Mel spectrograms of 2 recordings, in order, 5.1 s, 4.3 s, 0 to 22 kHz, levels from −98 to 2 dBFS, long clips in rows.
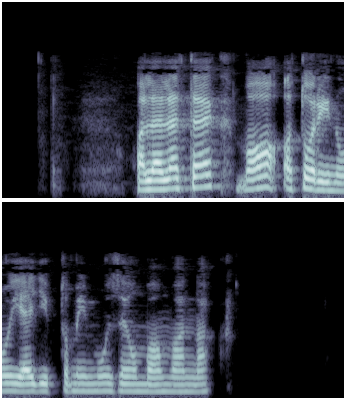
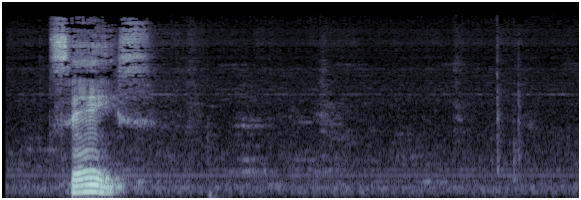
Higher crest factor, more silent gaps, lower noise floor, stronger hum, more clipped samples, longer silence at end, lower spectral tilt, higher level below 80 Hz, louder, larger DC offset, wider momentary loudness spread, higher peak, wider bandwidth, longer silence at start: second, 16 dB vs 22 dB; neither; about the same, -55 dBFS vs -57 dBFS; neither; neither; second, 1 s vs 3.25 s; first, -6 dB/octave vs -4 dB/octave; about the same, -62 dBFS vs -64 dBFS; first, -16 LUFS vs -23 LUFS; neither; second, 12 LU vs 17 LU; first, -2 dBFS vs -8 dBFS; second, 7.6 kHz vs 16.5 kHz; first, 1 s vs 0.35 s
